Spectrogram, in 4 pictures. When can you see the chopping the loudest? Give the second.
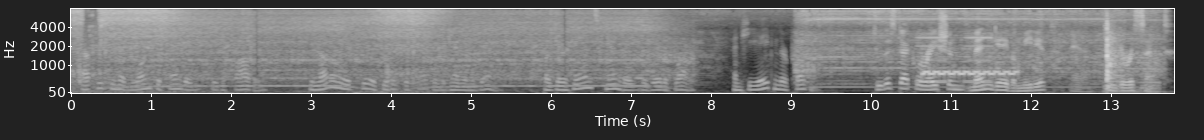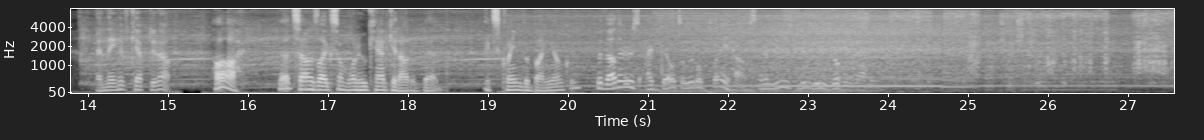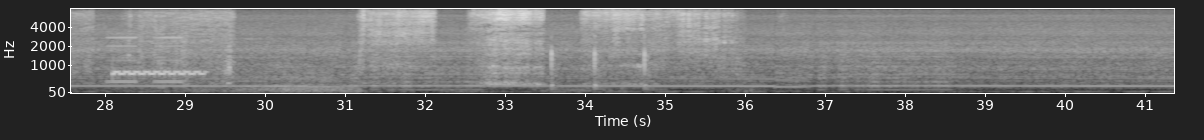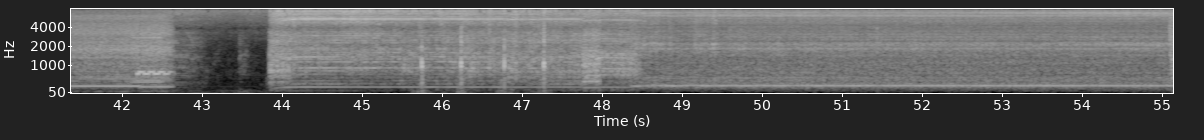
13 s.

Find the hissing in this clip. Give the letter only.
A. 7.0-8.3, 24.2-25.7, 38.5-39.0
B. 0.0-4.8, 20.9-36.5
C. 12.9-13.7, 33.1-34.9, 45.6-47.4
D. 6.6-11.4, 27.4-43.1
B.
